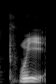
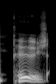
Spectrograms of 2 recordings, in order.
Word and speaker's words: Puig: I always get confused at how they pronounce his name. I thought it was Puig. I would think it'd be Puig, but they say Puig.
